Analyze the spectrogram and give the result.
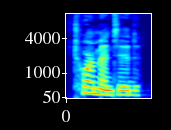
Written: tormented

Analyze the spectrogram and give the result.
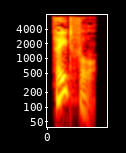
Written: fateful

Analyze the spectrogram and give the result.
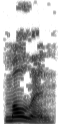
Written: molan

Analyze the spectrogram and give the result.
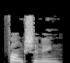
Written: functioning

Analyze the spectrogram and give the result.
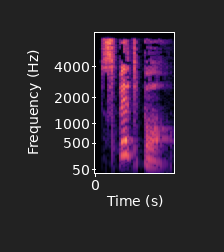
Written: spitball

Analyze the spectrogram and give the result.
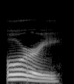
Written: ory

